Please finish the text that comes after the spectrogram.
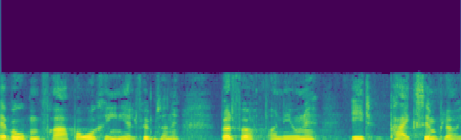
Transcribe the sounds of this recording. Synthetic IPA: æʋɔ̰̽ːb̥n̩fʁɑ̈b̥ɒʊɐkʰʁḭːn̩ihælfem̰sɐnəb̥ɒɐd̥fɒ̽ɒ̽neʊnə | e̝d̥pʰɑ̈eɡ̥sem̰b̥lɐ

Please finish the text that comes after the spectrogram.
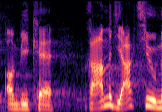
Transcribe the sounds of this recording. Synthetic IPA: ʔɒ̽mʋikʰæ | ʁɑ̈məd̥iɑ̈ɡ̥̚t͡sʰiʊəm

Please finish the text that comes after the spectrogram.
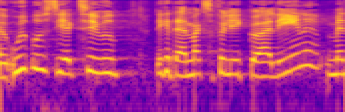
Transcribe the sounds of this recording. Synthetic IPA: ʔuð̞ˠb̥ʁuð̰ˠsd̥ieɡ̥̚t͡sʰḭʊ̰ð̞̩ˠ | d̥e̝kæd̥ænmɑ̈ːɡ̥se̥følie̝ɡ̥əɡ̥ɶːɐæle̝ːnəme

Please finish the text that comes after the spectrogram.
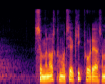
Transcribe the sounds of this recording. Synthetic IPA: sɒ̽mːænɒ̽skʰɒ̽mɐt͡sʰe̝ækʰiɡ̥ə̥pʰɒ̽ɾ̥æɐsɒ̽m

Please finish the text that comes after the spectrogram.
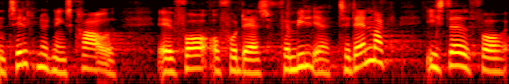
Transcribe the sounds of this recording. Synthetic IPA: nt͡sʰe̝lkʰnød̥ne̝ŋskʰʁɑ̈ʊ̰ð̩ˠ | fɒ̽ɒfɔ̰̽ːd̥æɐsfæmil̰jɐt͡sʰe̝ld̥ænmɑ̈ɡ̥ | isd̥eðˠð̩ˠfɒ̽

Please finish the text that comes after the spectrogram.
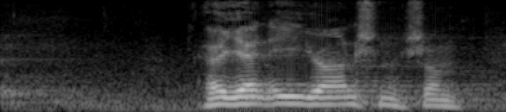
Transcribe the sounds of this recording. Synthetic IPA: hæɐjænijøɐ̰nsn̩sɒ̽m

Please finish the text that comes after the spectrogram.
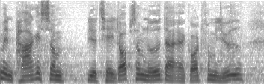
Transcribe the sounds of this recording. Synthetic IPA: mee̝npʰɑ̈ɡ̥əsɒ̽m | b̥liɐt͡sʰɛ̰ːld̥ɒ̽b̥sɒ̽mnɔ̽ːð̞̩ˠd̥ɑ̈æɐɡ̥ɒ̽d̥fɒ̽miljøð̞̩ˠ

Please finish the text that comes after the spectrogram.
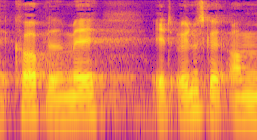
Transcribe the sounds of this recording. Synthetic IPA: kʰɒ̽b̥ləð̞̩ˠme | ʔe̝d̥ønsɡ̥əʔɒ̽m

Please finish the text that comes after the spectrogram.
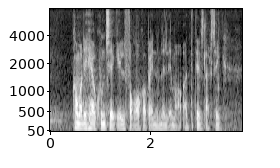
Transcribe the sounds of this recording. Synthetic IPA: kʰɒ̽m̰ɐd̥e̝ɦæɐ̰kʰɔ̽nt͡sʰe̝æɡ̥eləfɒ̽ʁɒ̽ɡ̥ɐɒ̽b̥ænð̩ˠmeð̞ˠlʔem̰ɐʔɒ̽d̥enslɑ̈ɡ̥st͡sʰe̝ŋ̰

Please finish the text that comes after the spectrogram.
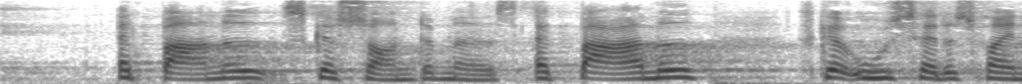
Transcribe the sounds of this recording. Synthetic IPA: æd̥̚b̥ɑ̈ːnəð̞̩ˠsɡ̥æsɒnd̥æmæðˠəsæd̥̚b̥ɑ̈ːnəð̩ˠsɡ̥æuðˠsed̥əsfɒe̝

